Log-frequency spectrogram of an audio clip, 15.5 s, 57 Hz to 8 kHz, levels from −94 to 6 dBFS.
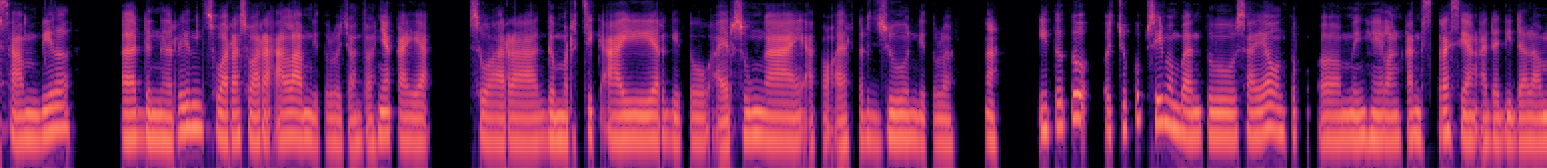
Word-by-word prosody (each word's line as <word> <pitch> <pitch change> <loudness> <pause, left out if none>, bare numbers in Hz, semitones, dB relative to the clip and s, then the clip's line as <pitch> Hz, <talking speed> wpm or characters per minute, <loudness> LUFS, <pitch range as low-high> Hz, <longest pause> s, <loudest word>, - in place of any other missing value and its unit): sambil, 160 +4 +1 0.5
eee, 140 0 +5
dengerin 145 +6 +1
suara-suara 140 -3 +3
alam 140 -1 +3
gitu 125 0 -9
loh. 125 - -4
Contohnya 125 +4 0
kayak 130 -3 -1 0.3
suara 125 -1 0
gemercik 135 +2 -1
air 135 0 +3
gitu, 130 -1 -5
air 110 +2 -1
sungai 130 -3 +3
atau 125 +1 -7
air 120 +3 -1
terjun 135 +1 0
gitu 125 -1 -5
loh. 120 -1 -3 0.3
Nah, 130 -2 +1 0.4
itu 170 +3 -1
tuh, 255 -1 +2 0.2
eee, - - -3
cukup 235 +8 -4
sih 215 0 +3
membantu 145 -6 +1
saya 150 +4 +1
untuk, 150 -2 -5 0.2
eee, 135 -1 -2
menghilangkan 135 0 +1
stres 150 +3 0
yang 135 -1 +2
ada 130 -1 -1
di 130 -1 -2
dalam, 130 0 0
135 Hz, 140 wpm, -26 LUFS, 130-145 Hz, 0.5 s, eee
